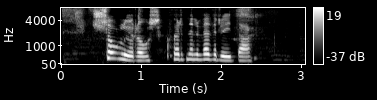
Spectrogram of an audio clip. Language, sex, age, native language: Icelandic, female, 15, Polish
